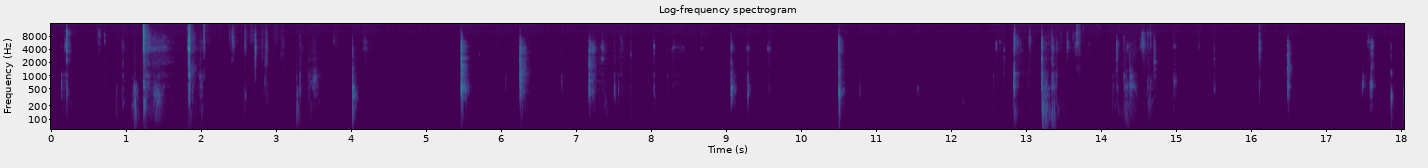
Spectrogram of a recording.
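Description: Faint, scattered clicks and short crackly rustles of hands handling a cardboard CPU retail box and peeling a strip of clear tape off it. The rustling comes in denser patches about a second in and again near 13 to 14 seconds.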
